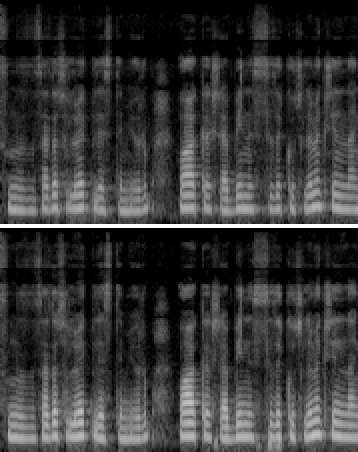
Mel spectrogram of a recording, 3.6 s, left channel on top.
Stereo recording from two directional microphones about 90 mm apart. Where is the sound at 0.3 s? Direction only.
45° right (ahead or behind).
